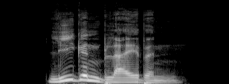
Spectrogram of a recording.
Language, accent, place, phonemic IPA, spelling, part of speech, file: German, Germany, Berlin, /ˈliːɡn̩ ˌblaɪ̯bn̩/, liegen bleiben, verb, De-liegen bleiben.ogg
- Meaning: 1. to stay lying on the ground 2. to stay in bed 3. to be left behind 4. to have a breakdown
